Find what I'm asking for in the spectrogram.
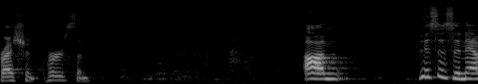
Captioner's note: audience laughs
